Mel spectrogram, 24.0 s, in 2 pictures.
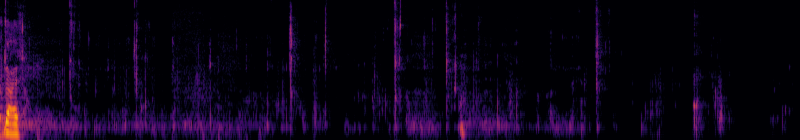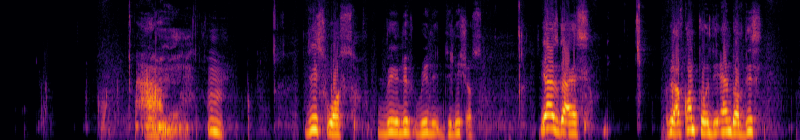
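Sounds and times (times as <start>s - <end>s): wet chewing and lip smacking: 0.2s - 14.0s, 14.8s - 16.6s, 18.7s - 20.1s, 20.8s - 22.0s.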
